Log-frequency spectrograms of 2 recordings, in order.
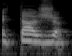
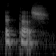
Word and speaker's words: этаж: And now we say друг, обед и этаж. Now before another unvoiced consonant. Ложка, водка и лавка. As you see, we don't say ложка. So we pronounce sh instead of zh because of k.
